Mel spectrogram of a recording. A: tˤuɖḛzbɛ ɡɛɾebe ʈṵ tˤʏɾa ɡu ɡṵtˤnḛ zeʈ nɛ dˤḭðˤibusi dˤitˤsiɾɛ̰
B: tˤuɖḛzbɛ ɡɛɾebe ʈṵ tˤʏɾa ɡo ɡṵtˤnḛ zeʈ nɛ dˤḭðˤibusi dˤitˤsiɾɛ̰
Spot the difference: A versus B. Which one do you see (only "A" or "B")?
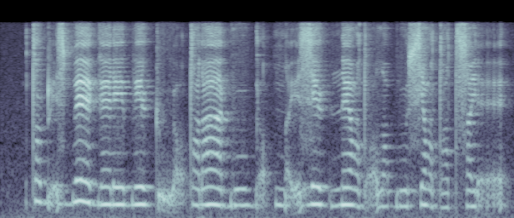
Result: A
